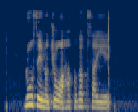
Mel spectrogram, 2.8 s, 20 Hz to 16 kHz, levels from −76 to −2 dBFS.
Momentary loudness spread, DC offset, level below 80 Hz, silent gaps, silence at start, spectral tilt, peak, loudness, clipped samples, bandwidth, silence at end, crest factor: 9 LU; under 0.1%; -66 dBFS; none; 0.5 s; -5.5 dB/octave; -2 dBFS; -23 LUFS; under 0.1%; 11.5 kHz; 0.55 s; 22 dB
